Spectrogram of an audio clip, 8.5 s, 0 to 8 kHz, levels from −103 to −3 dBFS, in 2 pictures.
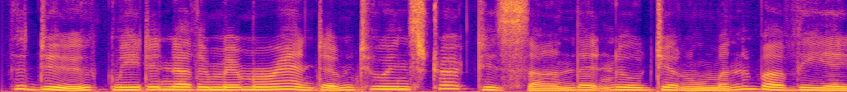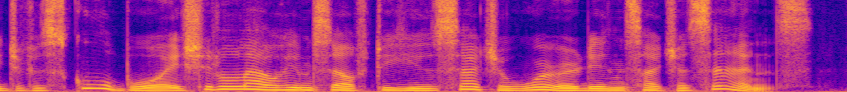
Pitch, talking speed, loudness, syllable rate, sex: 200 Hz, 210 wpm, -15 LUFS, 5.5 syllables/s, female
